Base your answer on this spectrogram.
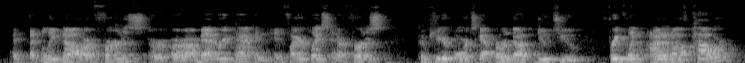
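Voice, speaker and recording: A man with a high voice speaks at a moderate pace with fairly even intonation, amid audible room echo and noticeable background noise. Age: 60s. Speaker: resident speaking at public meeting. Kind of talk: public comment at township board meeting. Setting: township board meeting.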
